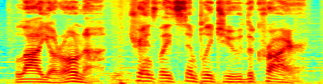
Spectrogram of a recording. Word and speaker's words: La Llorona: angry ghost and a cursed creature the name pronounced la llorona translates simply to the crier which is exactly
